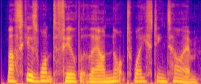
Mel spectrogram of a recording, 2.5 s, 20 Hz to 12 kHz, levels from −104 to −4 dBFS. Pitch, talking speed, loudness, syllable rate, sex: 140 Hz, 240 wpm, -18 LUFS, 6.1 syllables/s, male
